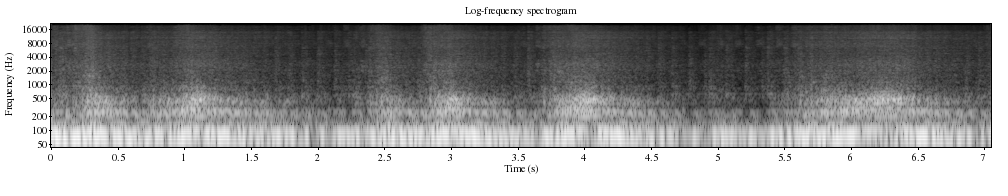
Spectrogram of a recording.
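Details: 1970 Honda CB750 K0 four-cylinder, slightly warmed up after first start in about 30 years, electric start: even, smooth note with clean throttle blips every second or so, settling back each time; sounds very healthy.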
